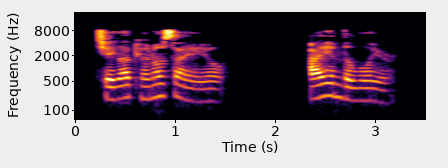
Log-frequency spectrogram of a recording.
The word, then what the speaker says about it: 제가: This is because Korean people find it easier to pronounce the pronoun plus subject marker as 제가 instead of 저가.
